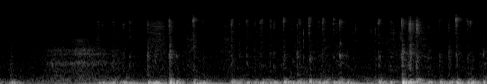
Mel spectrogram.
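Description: Typing on a computer keyboard while working in an Excel spreadsheet: a continuous run of close, quick key clicks with a few heavier strokes, no voices.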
